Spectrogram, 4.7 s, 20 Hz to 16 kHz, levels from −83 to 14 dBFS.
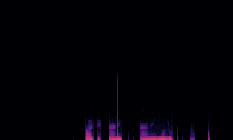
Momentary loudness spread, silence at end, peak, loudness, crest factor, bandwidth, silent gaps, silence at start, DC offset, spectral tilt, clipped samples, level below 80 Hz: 23 LU; 0.5 s; -22 dBFS; -35 LUFS; 16 dB; 6.8 kHz; 2.06-2.15 s, 2.59-2.77 s, 3.47-3.69 s, 3.90-4.15 s; 1.7 s; under 0.1%; -10 dB/octave; under 0.1%; -70 dBFS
